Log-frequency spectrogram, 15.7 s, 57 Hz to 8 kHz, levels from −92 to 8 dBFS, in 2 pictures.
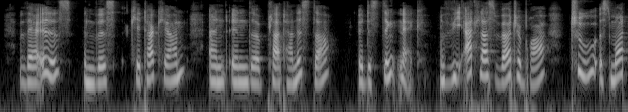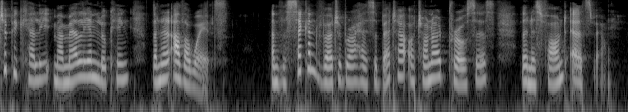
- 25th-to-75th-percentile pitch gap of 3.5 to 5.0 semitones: Yes, average, 4.1 semitones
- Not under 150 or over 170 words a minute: No, average, 140 wpm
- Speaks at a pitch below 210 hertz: No, high, 225 Hz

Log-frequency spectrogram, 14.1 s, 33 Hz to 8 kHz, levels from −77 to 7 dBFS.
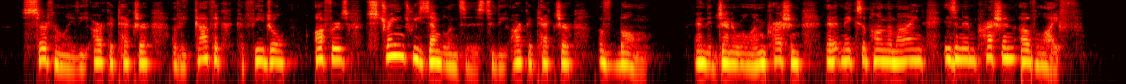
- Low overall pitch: No, medium, 145 Hz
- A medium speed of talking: No, slow, 130 wpm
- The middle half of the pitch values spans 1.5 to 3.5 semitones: No, average, 4.0 semitones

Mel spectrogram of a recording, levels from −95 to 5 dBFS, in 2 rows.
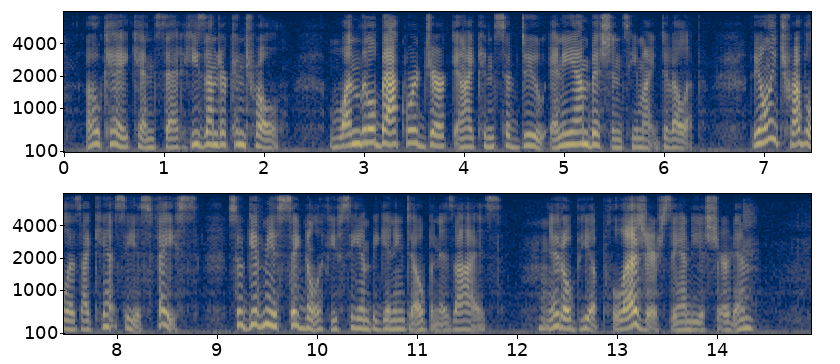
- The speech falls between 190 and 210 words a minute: Yes, average, 200 wpm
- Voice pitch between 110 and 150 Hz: No, high, 205 Hz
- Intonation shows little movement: No, wide, 5.6 semitones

